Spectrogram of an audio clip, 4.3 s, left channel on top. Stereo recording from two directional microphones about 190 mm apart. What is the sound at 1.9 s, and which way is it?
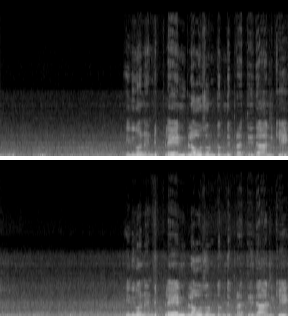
Speech, 60° left (ahead or behind).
